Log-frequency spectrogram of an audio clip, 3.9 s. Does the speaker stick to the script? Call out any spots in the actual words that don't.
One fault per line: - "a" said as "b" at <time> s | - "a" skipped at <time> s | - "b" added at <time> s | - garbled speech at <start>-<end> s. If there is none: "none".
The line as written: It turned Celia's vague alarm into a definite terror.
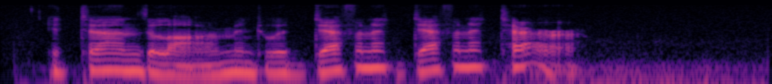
- "Celia's vague" skipped at 0.7 s
- "definite" added at 2.0 s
